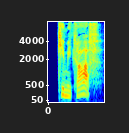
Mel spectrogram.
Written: kemigraf

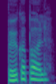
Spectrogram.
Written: burgerbolle

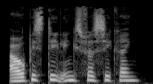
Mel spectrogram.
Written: AFBESTILLINGSFORSIKRING

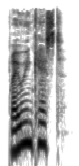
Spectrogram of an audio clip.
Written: BREVINDKAST

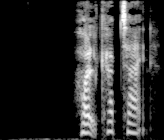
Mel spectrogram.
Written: holdkaptajn

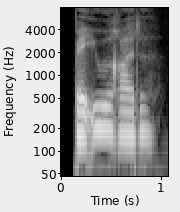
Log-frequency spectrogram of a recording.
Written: bagudrettet

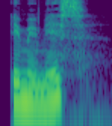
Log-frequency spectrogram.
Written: mms

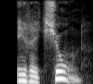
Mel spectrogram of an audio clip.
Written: EREKTIONENS

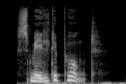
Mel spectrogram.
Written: smeltepunkt

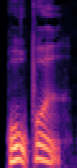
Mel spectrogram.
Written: robåd

